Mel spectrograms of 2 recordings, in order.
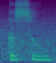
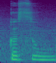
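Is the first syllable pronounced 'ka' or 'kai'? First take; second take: ka; ka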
